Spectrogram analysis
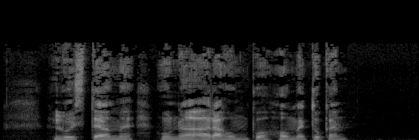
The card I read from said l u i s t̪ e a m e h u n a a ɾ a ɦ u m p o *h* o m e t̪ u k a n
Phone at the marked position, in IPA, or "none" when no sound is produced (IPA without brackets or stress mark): h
